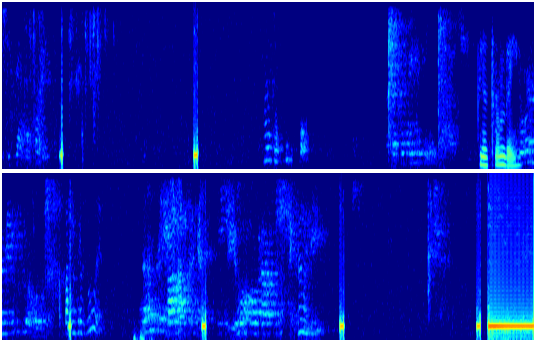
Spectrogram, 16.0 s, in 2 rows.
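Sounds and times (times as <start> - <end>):
speech: 7.2 - 7.9
telephone call ringing tones: 15.1 - 15.9.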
